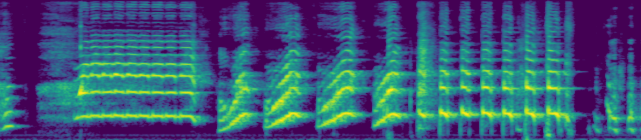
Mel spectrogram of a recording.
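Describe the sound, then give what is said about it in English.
A human voice imitates a barred owl: a long sustained hoot, several rising whooping swoops, then a rapid run of short, loud barking hoots trailing off into a couple of brief calls. “It's a barred owl. That was me.”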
